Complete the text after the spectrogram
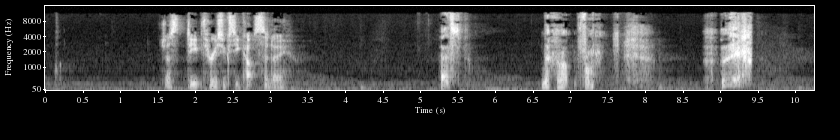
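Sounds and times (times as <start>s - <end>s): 
speech: 1.6s - 3.3s, 5.3s - 5.7s, 6.6s - 8.1s, 8.8s - 9.5s
person coughing: 8.8s - 9.5s.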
